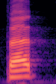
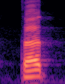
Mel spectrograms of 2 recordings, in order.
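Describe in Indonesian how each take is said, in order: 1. Hembusan napas ringan mengikuti t. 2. Hembusan napas ringan mengikuti t.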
